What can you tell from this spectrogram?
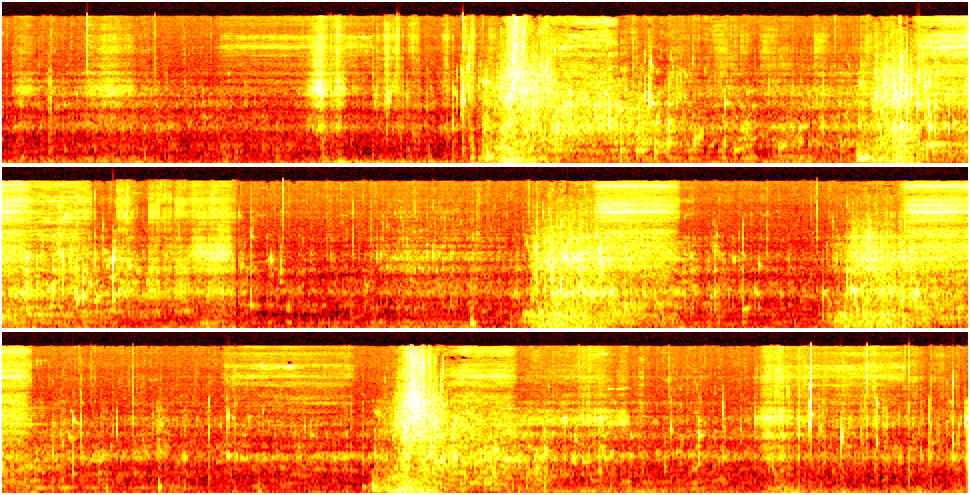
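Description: Underwater scuba breathing: a diver's exhaled bubbles gurgle and rush out in a burst every three to five seconds, about seven times, over a low steady wash of water.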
